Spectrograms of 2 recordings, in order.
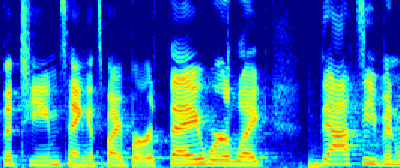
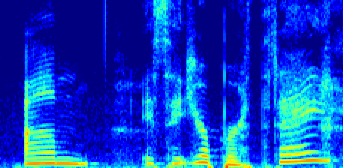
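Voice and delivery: slow, hushed, half-whispered delivery; 4 semitones higher, 5 dB quieter than usual. Retelling a guy from the team asking if it's a birthday: imitating someone whispering. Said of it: "kind of whispers it".

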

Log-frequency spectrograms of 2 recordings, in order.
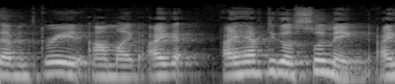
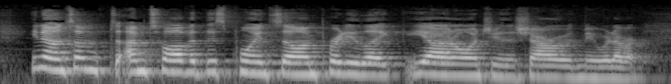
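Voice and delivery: normal talking voice

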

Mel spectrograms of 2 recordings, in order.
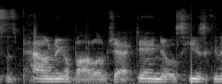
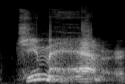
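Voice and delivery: self-assured, voice sinking deeper and lower throughout. Retelling a man giving his name in a newspaper interview, imitating Jim Hammer's deepening voice. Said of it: "his voice gets deeper as he's saying it".

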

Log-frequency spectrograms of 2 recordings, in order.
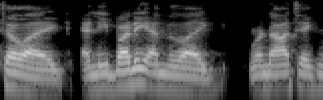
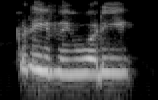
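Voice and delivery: very high, genteel, polite put-on Southern twang; 14 semitones higher than usual. Imagining a polite character greeting Woody as he walks by, polite southern twang. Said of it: "like kind of like a southern twang accent too".

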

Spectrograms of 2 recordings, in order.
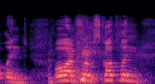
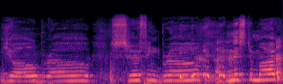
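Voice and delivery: put-on California surfer-dude accent, drawn-out; 3 dB quieter than usual. Starting an impressions-around-the-world game in California, California surfer dude accent. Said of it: "let's start from California".

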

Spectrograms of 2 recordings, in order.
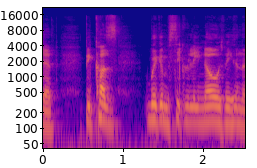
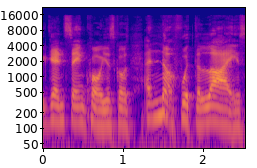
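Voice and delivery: ordinary talk, nothing marked

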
